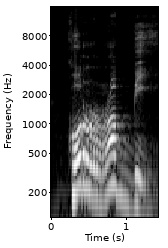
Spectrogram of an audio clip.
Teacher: bunyi atau sebutan huruf lam dimasukkan ke dalam huruf ra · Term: idgham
